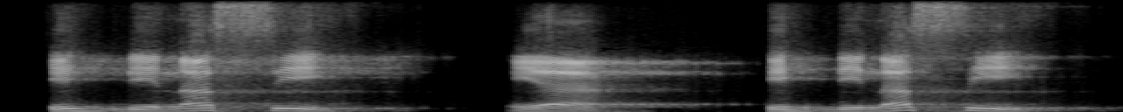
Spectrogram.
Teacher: Nah, huruf shad kadang dibaca dengan sin tipis.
